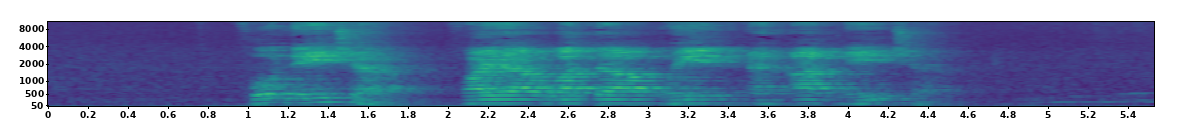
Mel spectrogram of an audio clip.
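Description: A man chants in a melodic voice through a microphone in a reverberant room.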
